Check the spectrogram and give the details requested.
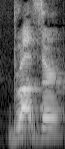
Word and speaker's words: brother: Other, brother, mother. TH vibrado vai ter som de Z.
